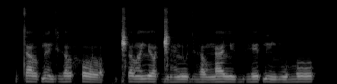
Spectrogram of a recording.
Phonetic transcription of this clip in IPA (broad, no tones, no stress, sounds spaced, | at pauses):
t æ lˠ ɓ ĩ dʱ i lˠ h o lˠ | ǁ i lˠ ĩ lʲ ɒ ɡ͡ǁ æ̃ l u dʱ e lˠ ŋ æ l i bʱ e ɓ ĩ ʎ u ɦ o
